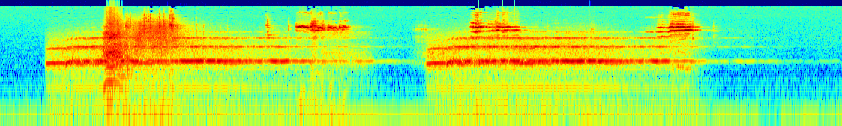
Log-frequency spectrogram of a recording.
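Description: A train whistle sounding two long blasts of about three seconds each, starting about half a second in and again at about four seconds. Each blast is a steady pitched tone with a rushing hiss behind it.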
